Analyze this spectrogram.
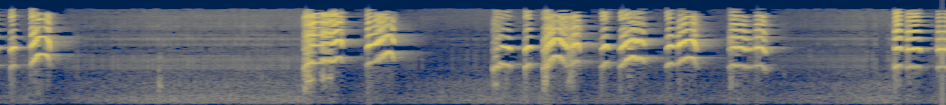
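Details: A captive cockatiel that shrieks noisily whenever it sees its owner's hand gives bursts of piercing, rising screeches, single and then in fast clusters, separated by short quiet pauses.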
